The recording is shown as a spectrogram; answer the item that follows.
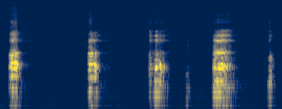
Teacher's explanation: ओष्ठ ध्वनियों में दोनों ओर सटेंगे, प फ फ फ म। दोनों ओठों के सटने से ओष्ठ ध्वनियां निकलती हैं।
